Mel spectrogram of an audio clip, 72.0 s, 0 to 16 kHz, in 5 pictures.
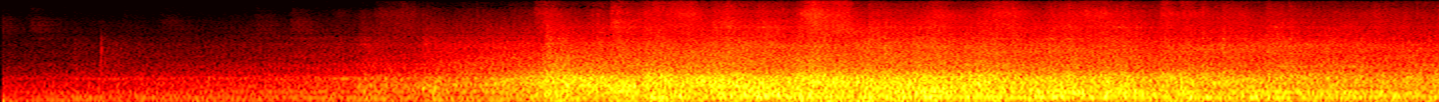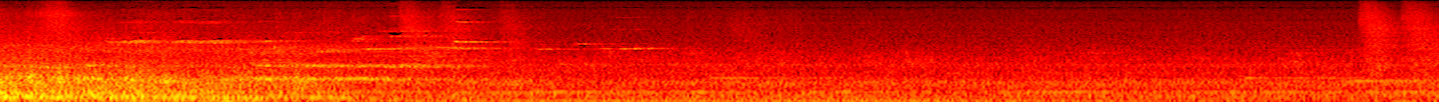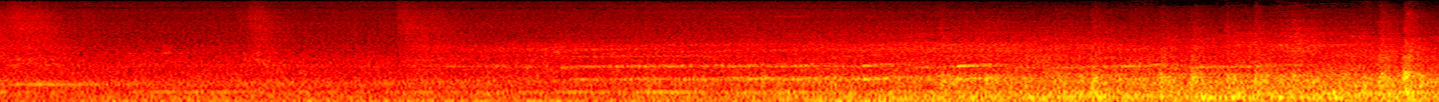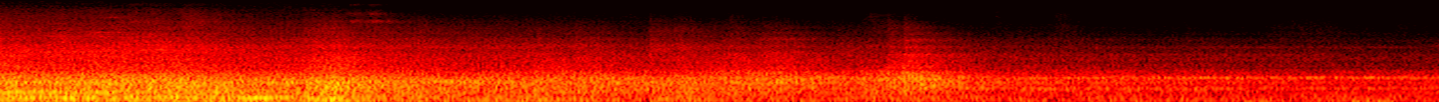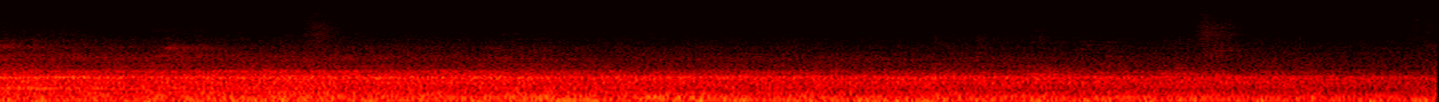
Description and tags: subway train enters exits station 2
Subway train enters - exits station.
enters, metro, station, subway, train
